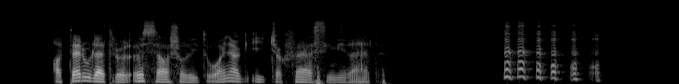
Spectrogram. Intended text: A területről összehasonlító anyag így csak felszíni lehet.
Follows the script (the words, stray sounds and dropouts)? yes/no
no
